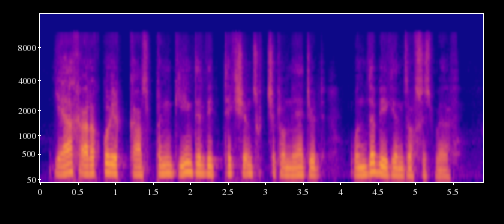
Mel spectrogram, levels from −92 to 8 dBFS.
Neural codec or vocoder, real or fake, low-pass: codec, 16 kHz in and 24 kHz out, 0.6 kbps, FocalCodec, streaming, 2048 codes; fake; 10.8 kHz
